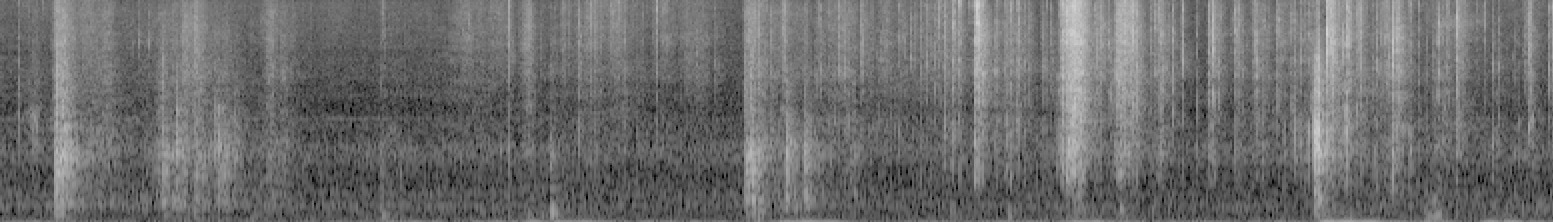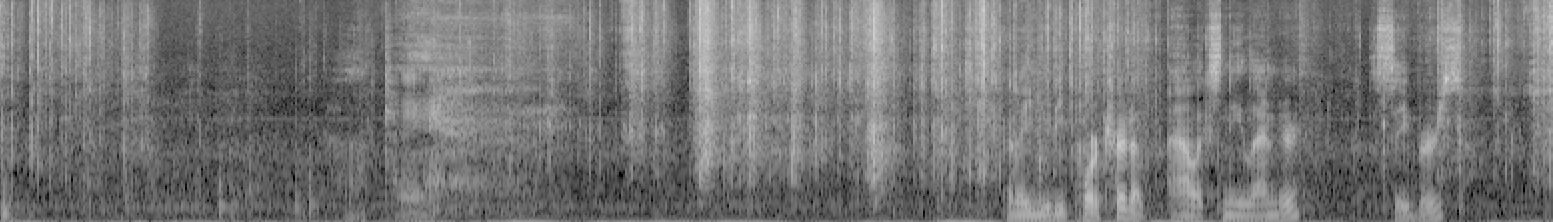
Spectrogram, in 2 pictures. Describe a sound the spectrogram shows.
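Cardboard cards rustle and slap as they are shuffled and handled.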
